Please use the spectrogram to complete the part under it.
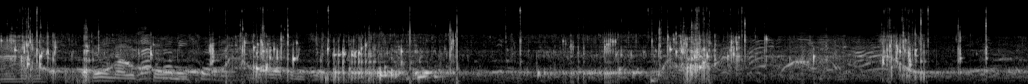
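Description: Water gurgles and bubbles close by, heard underwater.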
